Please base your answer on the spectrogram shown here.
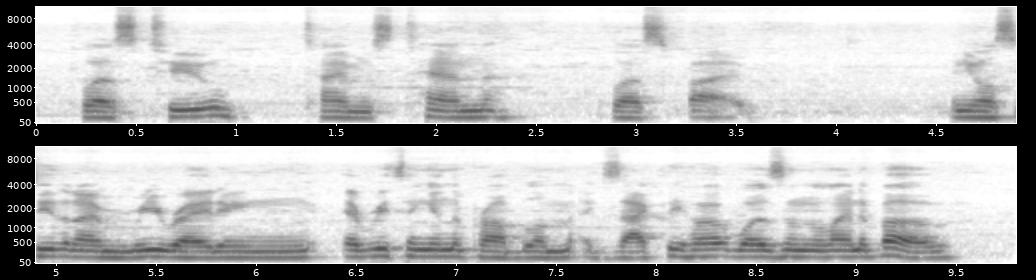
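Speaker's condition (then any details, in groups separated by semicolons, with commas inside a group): No condition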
